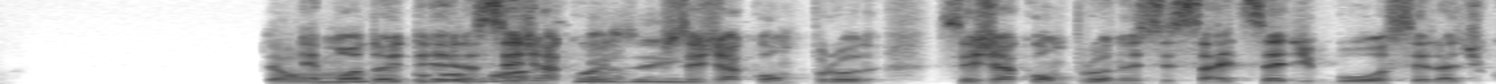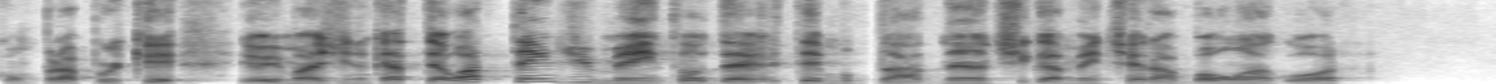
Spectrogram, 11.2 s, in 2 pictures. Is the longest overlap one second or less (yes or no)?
no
